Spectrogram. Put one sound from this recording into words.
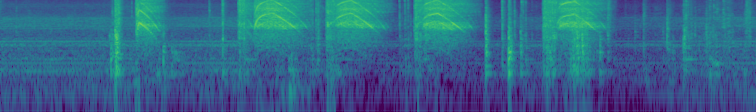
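A power wrench whirs in short, loud bursts.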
